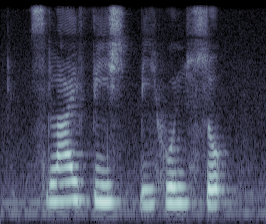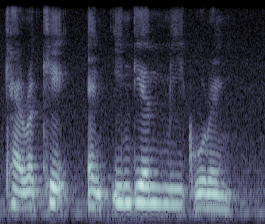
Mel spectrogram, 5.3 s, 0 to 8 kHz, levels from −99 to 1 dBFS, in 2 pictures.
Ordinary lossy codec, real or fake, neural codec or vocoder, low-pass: none; real; none; 7.2 kHz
